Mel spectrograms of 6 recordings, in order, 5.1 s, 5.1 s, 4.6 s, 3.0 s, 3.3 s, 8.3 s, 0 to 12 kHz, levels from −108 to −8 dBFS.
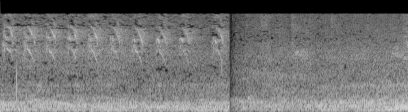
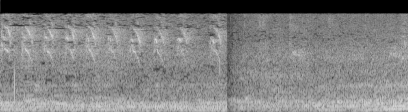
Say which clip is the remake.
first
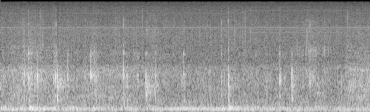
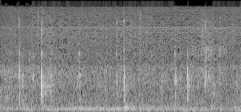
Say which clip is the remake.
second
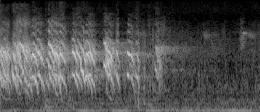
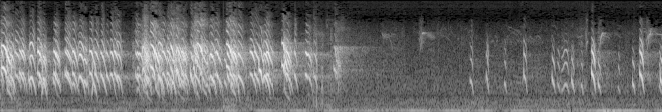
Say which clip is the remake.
first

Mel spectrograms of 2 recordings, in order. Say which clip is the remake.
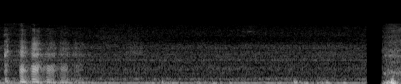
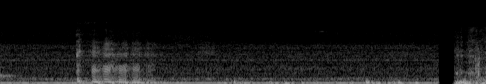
first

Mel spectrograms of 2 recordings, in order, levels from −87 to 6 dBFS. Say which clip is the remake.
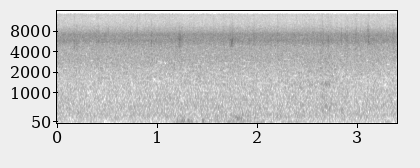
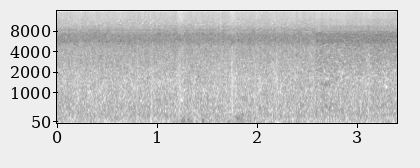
second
